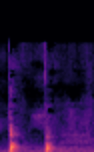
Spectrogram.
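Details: Two abrupt, brief voiced yelps in quick succession, without words, simple vocal tics from an adult man with Tourette syndrome.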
